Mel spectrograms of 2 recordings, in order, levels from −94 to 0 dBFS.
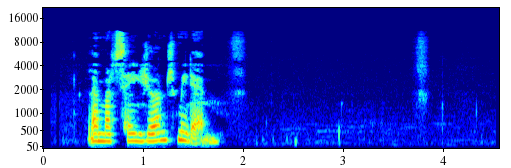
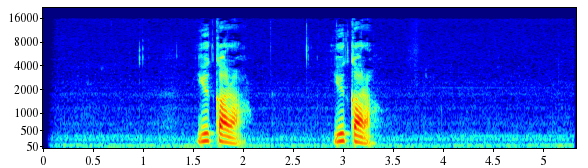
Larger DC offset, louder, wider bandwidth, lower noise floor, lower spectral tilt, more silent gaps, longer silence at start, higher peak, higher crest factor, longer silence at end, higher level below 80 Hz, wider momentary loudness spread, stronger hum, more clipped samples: neither; second, -28 LUFS vs -18 LUFS; second, 11.5 kHz vs 15.5 kHz; first, -71 dBFS vs -53 dBFS; second, -4.5 dB/octave vs -6.5 dB/octave; neither; second, 0.45 s vs 1.55 s; second, -10 dBFS vs 0 dBFS; about the same, 22 dB vs 22 dB; second, 0.75 s vs 2.05 s; second, -80 dBFS vs -56 dBFS; about the same, 13 LU vs 13 LU; neither; neither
